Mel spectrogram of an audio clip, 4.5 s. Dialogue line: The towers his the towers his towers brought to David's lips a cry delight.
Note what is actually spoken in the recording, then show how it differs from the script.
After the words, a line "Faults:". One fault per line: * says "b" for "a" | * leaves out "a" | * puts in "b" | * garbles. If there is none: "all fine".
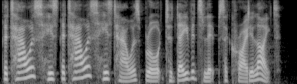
The towers his the towers his towers brought to David's lips a cry delight.
Faults:
all fine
